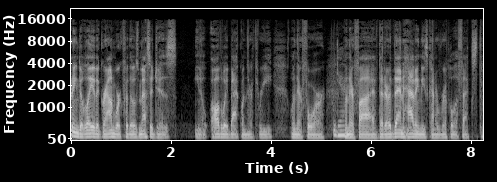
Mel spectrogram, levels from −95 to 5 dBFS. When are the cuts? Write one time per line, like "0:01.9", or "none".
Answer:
none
